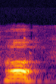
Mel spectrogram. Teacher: याला म्हणतात महाप्राण. ह च्या उच्चाराच्या वेळेस खूप मोठी हवा ही आपल्या शरीरातून तोंडावाटे बाहेर सोडली जाते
